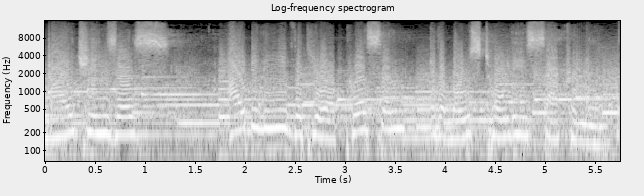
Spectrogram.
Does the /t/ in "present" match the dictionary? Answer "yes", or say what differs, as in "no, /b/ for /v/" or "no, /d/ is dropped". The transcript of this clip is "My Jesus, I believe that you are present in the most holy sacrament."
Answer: no, /t/ is dropped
